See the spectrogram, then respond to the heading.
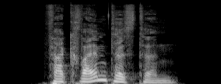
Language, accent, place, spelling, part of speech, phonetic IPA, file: German, Germany, Berlin, verqualmtesten, adjective, [fɛɐ̯ˈkvalmtəstn̩], De-verqualmtesten.ogg
- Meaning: 1. superlative degree of verqualmt 2. inflection of verqualmt: strong genitive masculine/neuter singular superlative degree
